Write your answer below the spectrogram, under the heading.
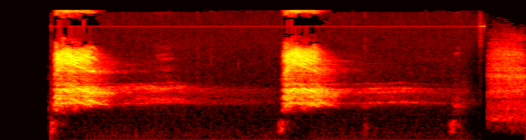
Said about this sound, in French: c'est le fameux cri du renard, ou plutôt de la renarde en général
